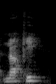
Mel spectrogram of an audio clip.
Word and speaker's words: gnocchi: Anyway, he cooked a Manx lamb with lamb shoe, potato gnocchi. Right, I've been outside trying to learn that word, and I can't pronounce gnocchi.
